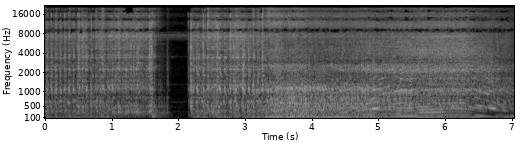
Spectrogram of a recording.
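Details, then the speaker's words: Polaris Virage jet ski two-stroke after sitting one to two months uncranked: cranking, a short gap, then it catches and revs up and down cleanly; starts and runs normally. "I'm going to go ahead and crank this one up and let you see it crank. See what the display does when I crank it."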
